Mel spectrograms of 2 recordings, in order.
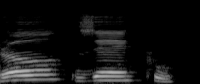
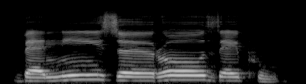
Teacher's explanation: So X, normally we wouldn't pronounce it, becomes a Z and gets stuck onto the époux.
